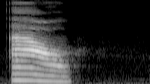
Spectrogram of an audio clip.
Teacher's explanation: During the production of the vowel in the word how, the tongue moves from the low central position towards a high back position, and the lip position also moves from unrounded to rounded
